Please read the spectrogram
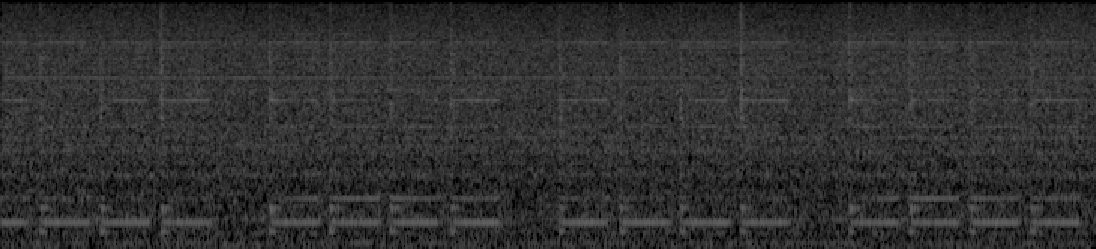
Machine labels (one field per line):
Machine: slide rail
